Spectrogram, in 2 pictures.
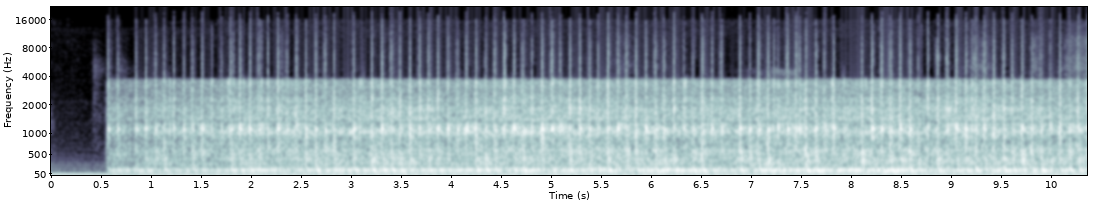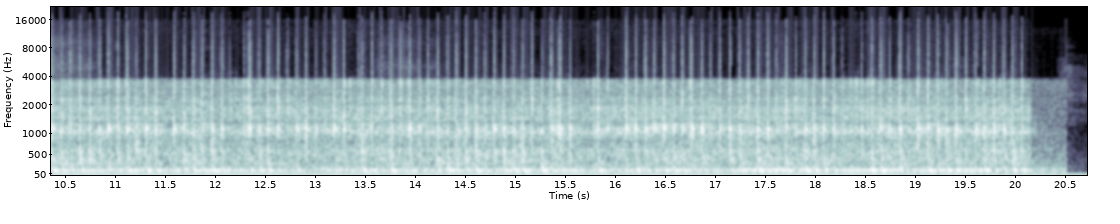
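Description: Radio pulses from a pulsar in the constellation Vela rendered as sound: a rapid, unbroken stream of beats that blur into a steady, rattling buzz, like an idling engine, holding an even loudness for about twenty seconds without any voices.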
